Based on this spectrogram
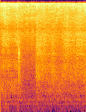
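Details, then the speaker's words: Quick Mill Silvano Evo espresso machine after pump replacement for zero pump pressure, warmed up: strong steady high hiss from the steam wand, no sputtering; great pressure and temperature. "and as you can hear and see, excellent steam coming out of this machine."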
